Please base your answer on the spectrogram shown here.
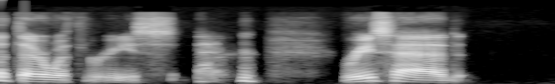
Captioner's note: laugh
